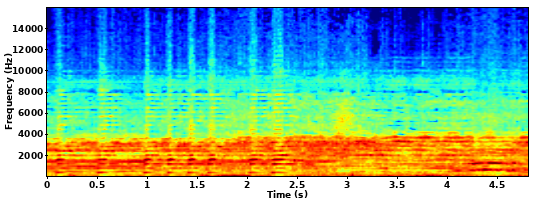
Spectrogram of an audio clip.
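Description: Celebratory car horns honk loudly and almost without pause at night as Croatian fans celebrate Croatia reaching the football World Cup final. Several steady tones overlap into a dense, blaring chorus over a rumble of crowd noise and traffic.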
